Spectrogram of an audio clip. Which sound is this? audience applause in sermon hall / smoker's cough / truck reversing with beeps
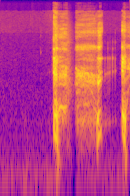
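smoker's cough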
